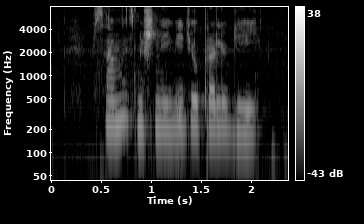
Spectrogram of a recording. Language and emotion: Russian, neutral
